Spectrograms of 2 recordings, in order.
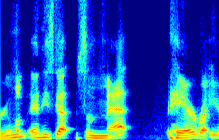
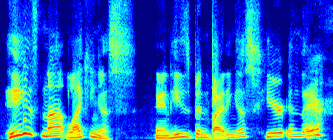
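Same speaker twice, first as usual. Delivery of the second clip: high, careful voicemail voice; retold groomer's apologetic high voice; imitated groomer; 6 semitones higher than usual. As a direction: break bad news delicately, pitched up. Voices groomer's awkward phone message.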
